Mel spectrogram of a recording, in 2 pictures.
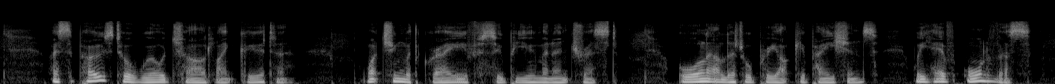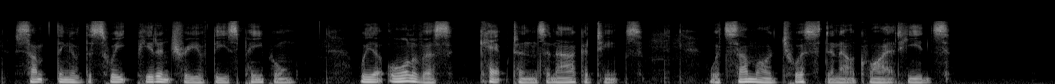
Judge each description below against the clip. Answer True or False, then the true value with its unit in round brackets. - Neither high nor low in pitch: False (100 Hz)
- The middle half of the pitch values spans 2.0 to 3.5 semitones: False (4.4 semitones)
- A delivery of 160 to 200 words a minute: False (135 wpm)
